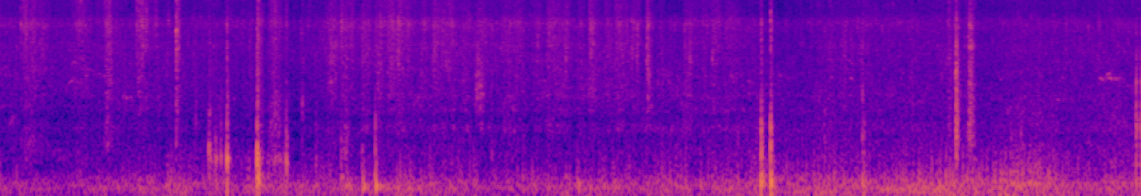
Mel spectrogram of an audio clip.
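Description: Kitchen handling sounds: a metal spoon clinking and scraping in a cooking pot and a plastic salt container being handled and put down on the counter, as scattered sharp knocks, the loudest a little before six seconds in.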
